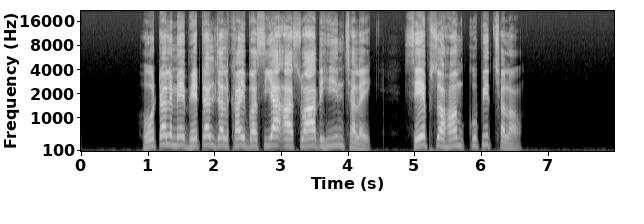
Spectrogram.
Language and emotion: Maithili, angry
